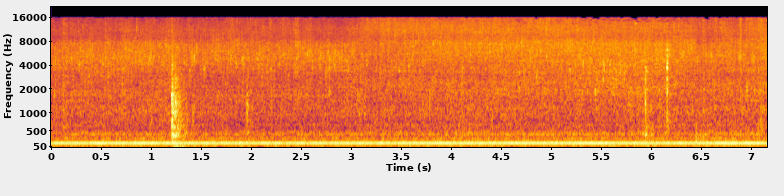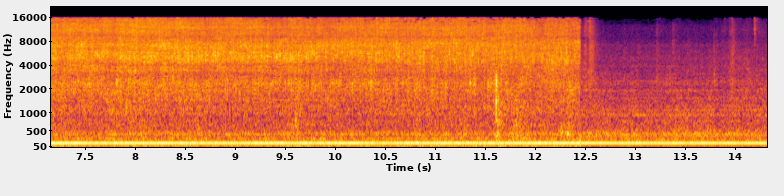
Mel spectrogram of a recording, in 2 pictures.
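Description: Steaks sizzling in butter in a frying pan, with a few light taps against the pan. The sizzle cuts off suddenly near the end.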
